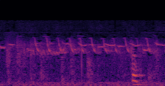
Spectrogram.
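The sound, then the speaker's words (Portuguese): Small birds chirp in a rapid, busy chatter, many high tweets overlapping continuously at moderate loudness, with a brief lower call near the end. “Mas vai ser um trabalhão para fazer esses passarinhos desaparecerem.”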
